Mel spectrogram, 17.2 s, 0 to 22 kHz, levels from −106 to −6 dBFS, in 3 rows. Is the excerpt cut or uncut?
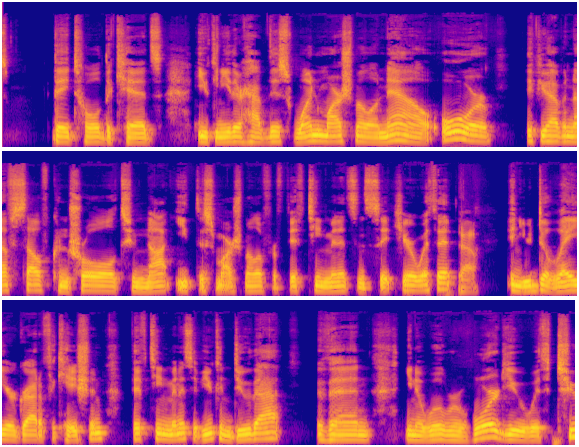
cut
